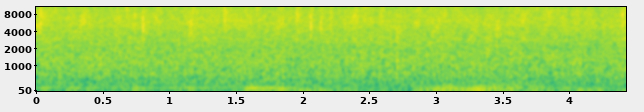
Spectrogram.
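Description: Steady rain ambience, a soft even hiss with faint scattered drop ticks, under a low rumble that swells briefly about one and a half seconds in and again, more strongly, around three seconds in.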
